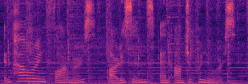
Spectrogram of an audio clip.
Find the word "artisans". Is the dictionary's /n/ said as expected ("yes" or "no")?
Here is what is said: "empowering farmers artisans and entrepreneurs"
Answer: yes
